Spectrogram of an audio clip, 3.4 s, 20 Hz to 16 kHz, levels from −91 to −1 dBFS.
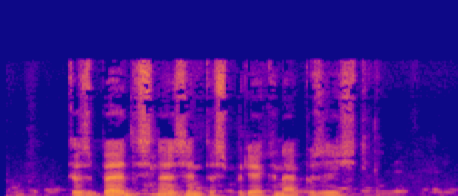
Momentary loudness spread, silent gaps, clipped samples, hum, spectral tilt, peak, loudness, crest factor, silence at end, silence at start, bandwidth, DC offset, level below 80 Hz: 17 LU; none; under 0.1%; none; -3.5 dB/octave; -8 dBFS; -27 LUFS; 22 dB; 0.05 s; 0.1 s; 11.5 kHz; under 0.1%; -46 dBFS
